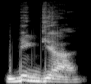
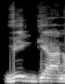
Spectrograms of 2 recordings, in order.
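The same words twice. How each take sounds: First: विज्ञान said with a b sound, "bigyan"; wrong pronunciation. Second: विज्ञान said with a clear v sound, "vigyan"; correct pronunciation. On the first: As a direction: start विज्ञान with b instead of v. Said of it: "जबकि विज्ञान नहीं होता है". (विज्ञान का गलत उच्चारण, ब से शुरू करके) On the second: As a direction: start विज्ञान with a clean v. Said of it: "यहाँ पर उच्चारण करना है वा का". (विज्ञान का सही उच्चारण, व की ध्वनि के साथ) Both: Shown as a demonstration.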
